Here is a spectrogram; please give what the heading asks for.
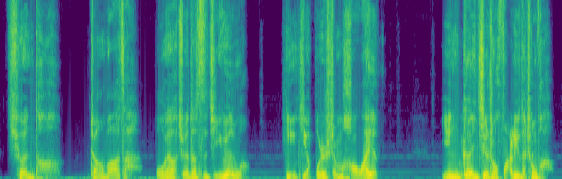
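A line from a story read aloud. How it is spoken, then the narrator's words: Bitter laugh. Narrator (Chinese): 杜怀仁苦笑着说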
